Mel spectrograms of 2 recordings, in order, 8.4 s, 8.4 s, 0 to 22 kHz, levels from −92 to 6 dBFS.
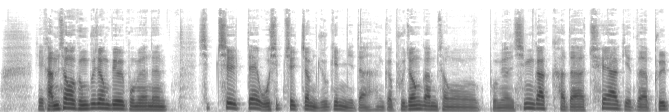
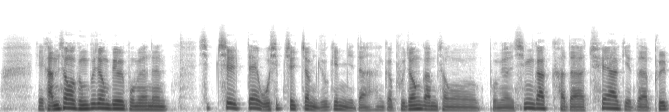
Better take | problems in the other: first | muffled; very slightly; fading above 4.5 kHz

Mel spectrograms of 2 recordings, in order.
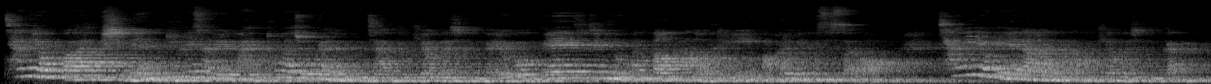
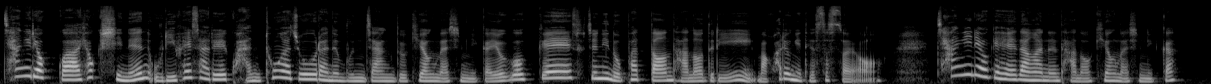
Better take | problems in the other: second | off-mic speech; far // room echo; strong; dies away in 3 s

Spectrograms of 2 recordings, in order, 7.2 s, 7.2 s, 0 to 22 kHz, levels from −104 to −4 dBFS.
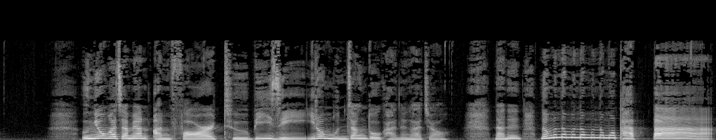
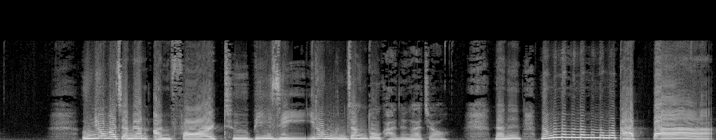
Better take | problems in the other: first | distortion; heavy; 20% of the sound clipped

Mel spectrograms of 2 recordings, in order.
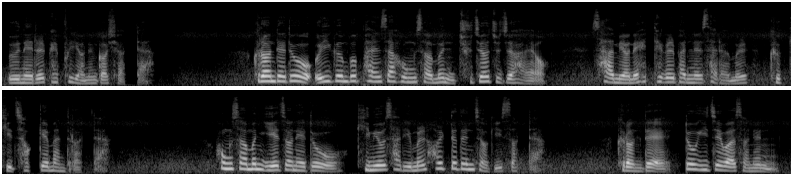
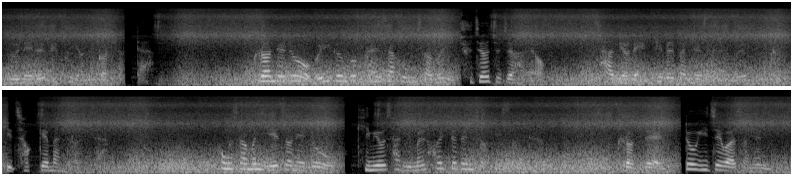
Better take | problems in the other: first | hiss; loud; throughout; 1 dB below the speech; faint in the first

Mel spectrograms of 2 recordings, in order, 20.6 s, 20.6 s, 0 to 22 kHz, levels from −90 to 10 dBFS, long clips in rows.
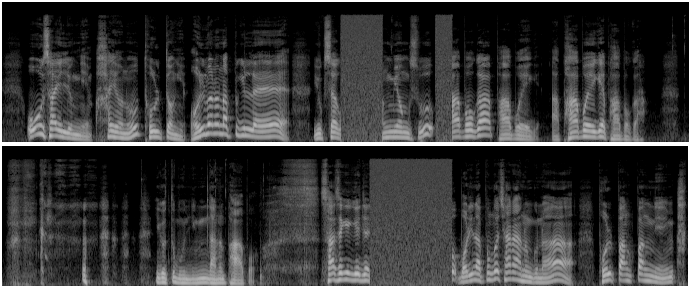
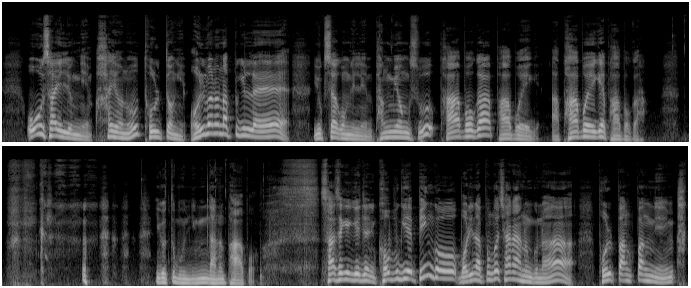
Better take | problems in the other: second | audio cutting out; filled with static; at 5 s for 0.5 s, at 6.5 s and at 16 s for 1 s

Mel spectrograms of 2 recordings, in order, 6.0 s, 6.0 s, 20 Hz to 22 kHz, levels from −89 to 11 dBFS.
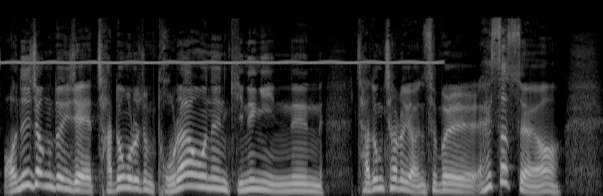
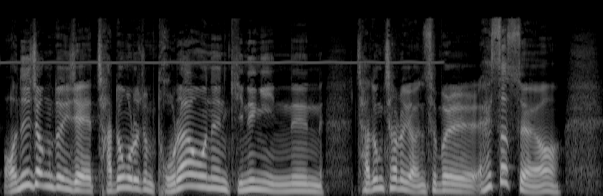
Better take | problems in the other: second | high-pitched whine; loud; until 4.5 s; 6 kHz, 10 dB below the speech; faint in the second

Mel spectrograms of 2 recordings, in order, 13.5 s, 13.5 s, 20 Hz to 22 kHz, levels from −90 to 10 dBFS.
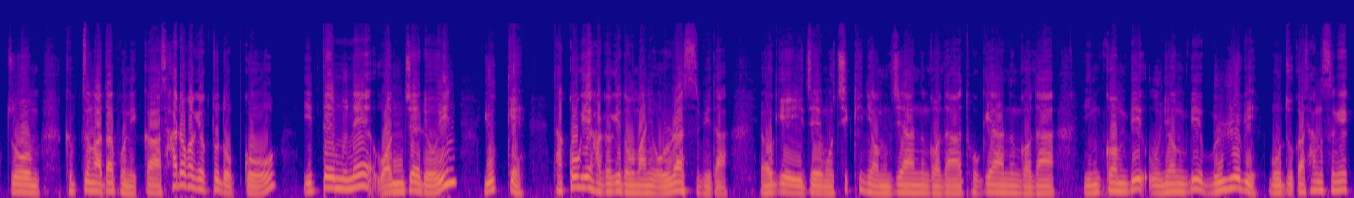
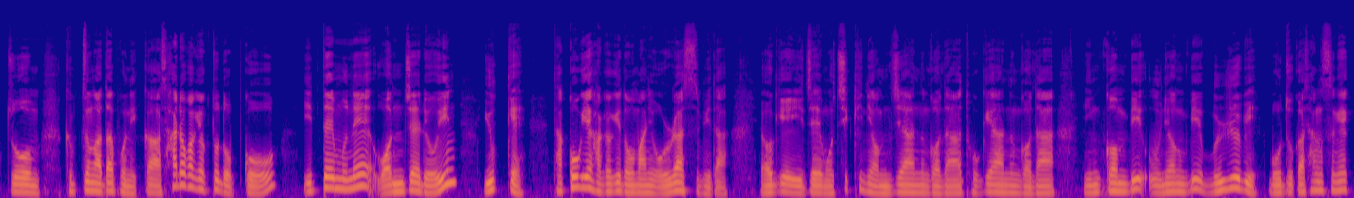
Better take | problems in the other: second | distortion; slight; 8% of the sound clipped

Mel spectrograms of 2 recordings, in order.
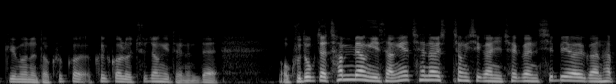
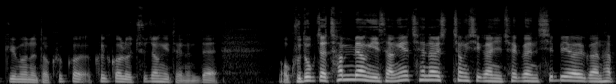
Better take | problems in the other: second | muffled; slightly; fading above 3.5 kHz

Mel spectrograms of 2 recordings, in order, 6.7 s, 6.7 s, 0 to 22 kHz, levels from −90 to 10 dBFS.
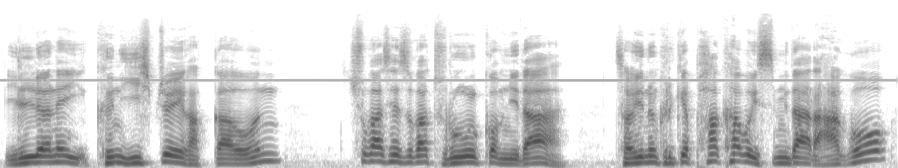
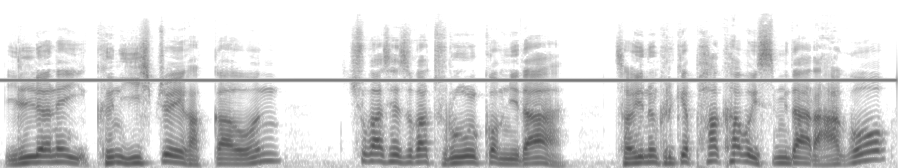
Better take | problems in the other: first | high-pitched whine; loud; throughout; 3 kHz, 7 dB below the speech; faint in the first

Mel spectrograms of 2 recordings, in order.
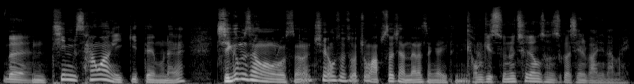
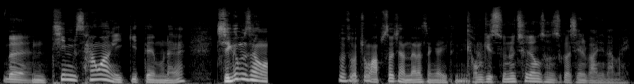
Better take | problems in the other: first | audio cutting out; at 2.5 s for 0.5 s

